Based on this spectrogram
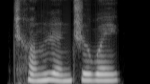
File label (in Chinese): "乘人之危", Chinese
